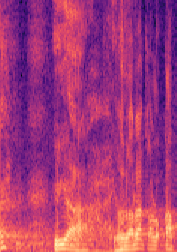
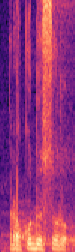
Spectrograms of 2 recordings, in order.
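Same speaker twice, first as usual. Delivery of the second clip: ordinary delivery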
